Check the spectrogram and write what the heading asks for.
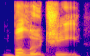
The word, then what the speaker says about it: Baluchi: a man named Reza baluchi just not not spelled exactly like John Belushi but pronounced a lot like it he's a 51 year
